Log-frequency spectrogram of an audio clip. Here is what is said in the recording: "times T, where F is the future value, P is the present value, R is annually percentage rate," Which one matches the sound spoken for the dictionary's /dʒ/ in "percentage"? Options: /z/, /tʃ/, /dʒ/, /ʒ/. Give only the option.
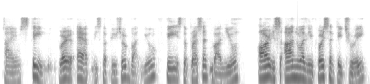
/tʃ/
